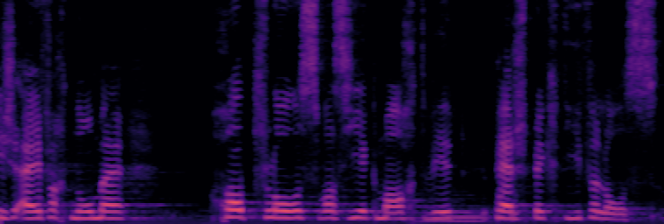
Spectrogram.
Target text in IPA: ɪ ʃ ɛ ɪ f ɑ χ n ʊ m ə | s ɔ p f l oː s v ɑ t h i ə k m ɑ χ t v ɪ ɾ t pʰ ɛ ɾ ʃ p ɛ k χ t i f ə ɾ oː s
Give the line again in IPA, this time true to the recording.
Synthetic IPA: ɪ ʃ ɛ ɪ f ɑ χ n ʊ m ə | χ ɔ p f l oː s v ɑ s h i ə k m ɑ χ t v ɪ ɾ t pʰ ɛ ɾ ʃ p ɛ k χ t iː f ə l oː s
